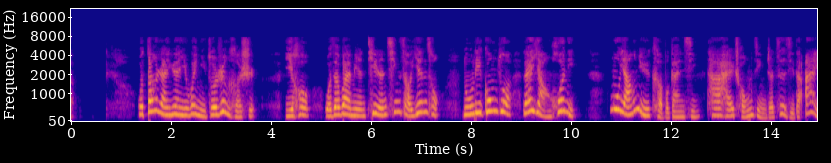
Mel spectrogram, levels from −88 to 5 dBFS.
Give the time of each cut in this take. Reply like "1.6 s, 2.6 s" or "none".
10.7 s, 12.7 s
